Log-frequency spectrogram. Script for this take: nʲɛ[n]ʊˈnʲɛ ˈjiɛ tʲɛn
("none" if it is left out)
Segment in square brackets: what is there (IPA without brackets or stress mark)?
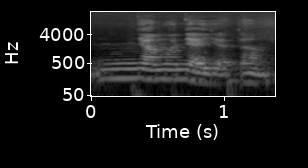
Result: m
